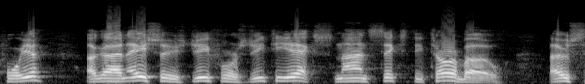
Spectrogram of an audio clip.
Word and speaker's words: Asus: I know different people got different ways of pronouncing it. I say Asus.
